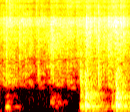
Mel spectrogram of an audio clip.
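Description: Potatoes and onions frying in a pan, a steady hiss of hot oil that grows louder with a couple of stirring scrapes toward the end; brief and without voices.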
